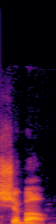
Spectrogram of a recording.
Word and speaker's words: Chabot: Is it pronounced Chabot or yes? Chobot? No, it's Chabot.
